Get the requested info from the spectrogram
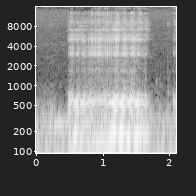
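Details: Sleeping French Bulldog giving a single long, rasping, nasal snore of about a second, rising and fading, set against soft breathing.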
